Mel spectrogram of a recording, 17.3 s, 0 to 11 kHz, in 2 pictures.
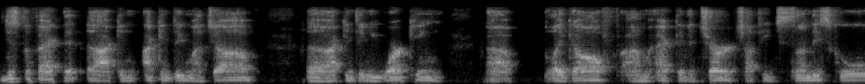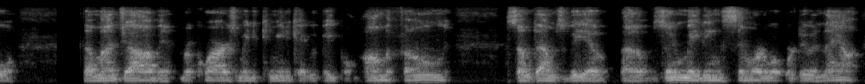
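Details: Adult man after total laryngectomy on April 2, 2013, removing larynx and vocal cords, speaking hands-free with an indwelling voice prosthesis changed twice a year; tracheoesophageal speech.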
